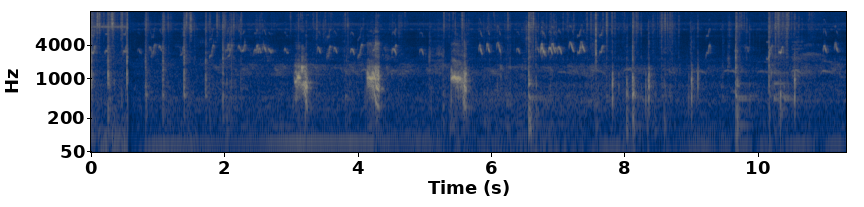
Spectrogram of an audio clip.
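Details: Young domestic chicks chirp in short high peeps, loosely spaced, among frequent clicks and taps; three louder rough broadband bursts break in near the start and a faint low hum runs underneath.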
